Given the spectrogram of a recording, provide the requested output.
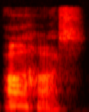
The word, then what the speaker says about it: ahas: familiar with but with that two syllable word that also is kind of nasal ah ahas is Crow so uh ahas ahas say that a few times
